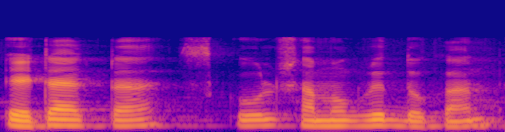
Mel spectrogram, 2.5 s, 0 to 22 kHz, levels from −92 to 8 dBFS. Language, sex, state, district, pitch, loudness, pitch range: Bengali, male, Tripura, South Tripura, 135 Hz, -20 LUFS, 130-140 Hz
